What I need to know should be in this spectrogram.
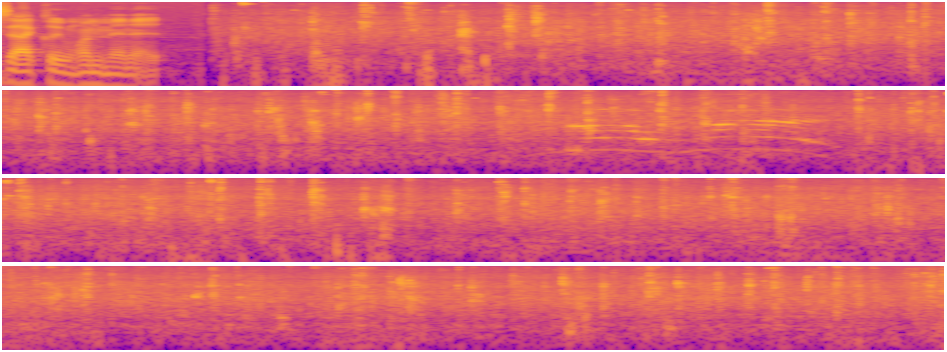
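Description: Hail pounds down hard on the ground and a pool, with dense rattling clatter.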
